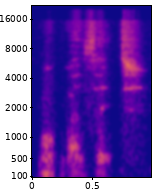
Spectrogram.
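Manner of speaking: whispered to herself. Real, not acted. To herself, trying to recall what made her cry, whispering. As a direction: whisper it while searching memory. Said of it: "muttering while trying to remember".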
